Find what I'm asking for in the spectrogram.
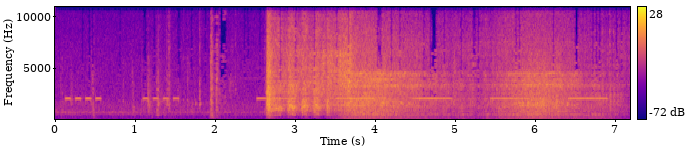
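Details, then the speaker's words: Hunting, uneven idle on a Honda CR-V; the engine catches after a few beeps, then the idle rises and sags instead of settling. The cause is not yet found. "yeah we're still gonna have a little idle problem i can see"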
